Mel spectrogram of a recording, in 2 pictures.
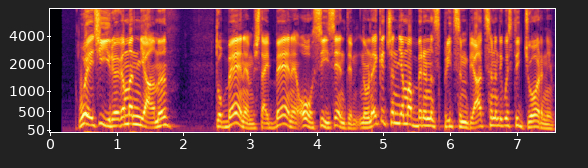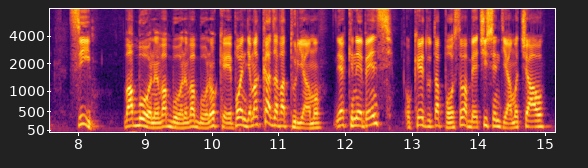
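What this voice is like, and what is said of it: Put-on Neapolitan Italian accent. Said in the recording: “the same speech made in the South, okay? I'm going to do that in Naples.”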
